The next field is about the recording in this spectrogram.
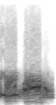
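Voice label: "copy", English; Ka-50; Wingman; Speech; DCS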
